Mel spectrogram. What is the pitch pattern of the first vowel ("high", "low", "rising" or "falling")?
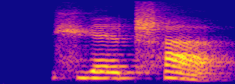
high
